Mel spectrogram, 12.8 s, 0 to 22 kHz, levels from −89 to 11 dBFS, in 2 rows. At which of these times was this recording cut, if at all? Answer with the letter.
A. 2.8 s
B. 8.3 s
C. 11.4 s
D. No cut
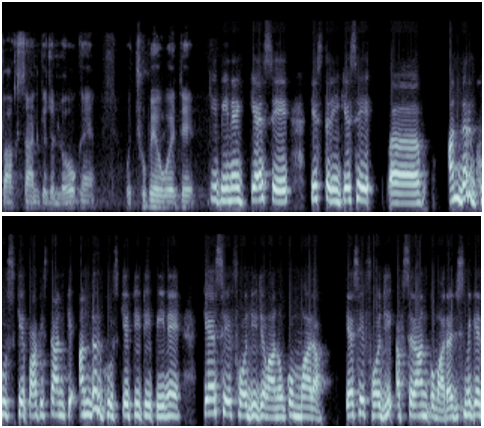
A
